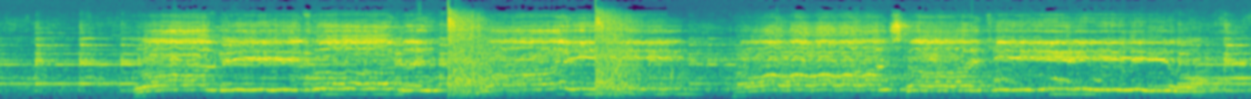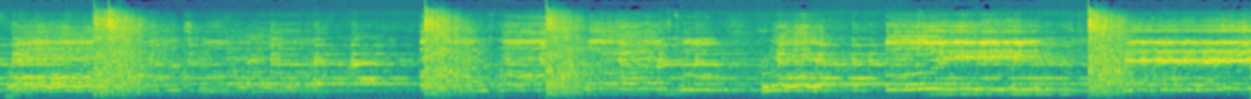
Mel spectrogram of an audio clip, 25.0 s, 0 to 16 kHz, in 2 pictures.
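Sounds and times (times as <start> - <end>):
voices chanting a hymn: 0.0 - 25.0
firecracker bangs: 4.4 - 6.7, 13.4 - 14.5, 16.7 - 18.9, 23.4 - 24.3.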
